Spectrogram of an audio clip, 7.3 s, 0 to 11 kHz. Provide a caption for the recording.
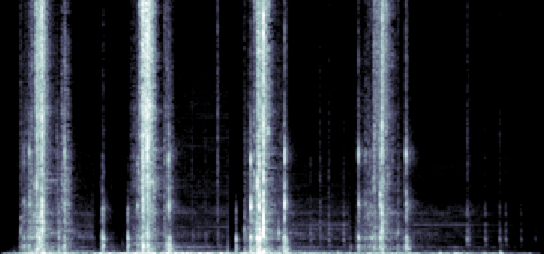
Toaster Start, A
Raw audio of starting a toaster recorded from four different perspectives.
An example of how you might credit is by putting this in the description/credits:
The sound was recorded using a "H1 Zoom V2 recorder" on 17th April 2016.
start, toast, toaster, up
